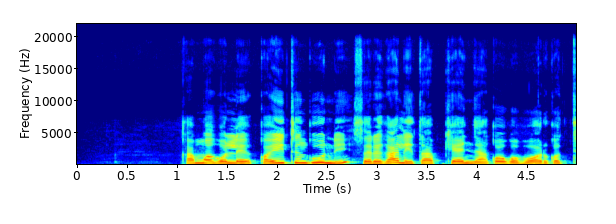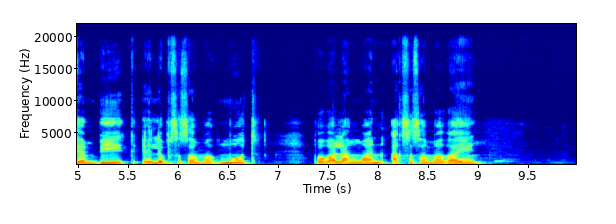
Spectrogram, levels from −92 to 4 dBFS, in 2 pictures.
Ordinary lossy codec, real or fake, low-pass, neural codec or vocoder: none; real; 19.8 kHz; none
